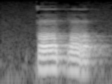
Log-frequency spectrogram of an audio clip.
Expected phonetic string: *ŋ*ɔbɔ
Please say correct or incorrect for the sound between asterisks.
incorrect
